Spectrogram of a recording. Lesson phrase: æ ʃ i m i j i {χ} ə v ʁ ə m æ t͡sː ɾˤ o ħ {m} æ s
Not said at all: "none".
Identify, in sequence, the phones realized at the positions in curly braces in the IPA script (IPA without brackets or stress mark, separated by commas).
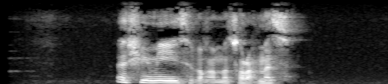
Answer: θ, m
